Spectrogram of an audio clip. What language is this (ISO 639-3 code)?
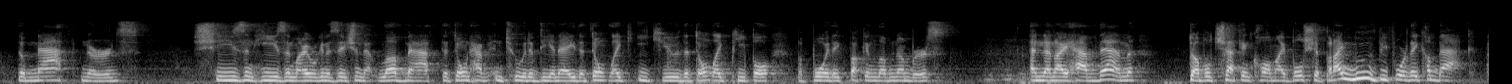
eng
